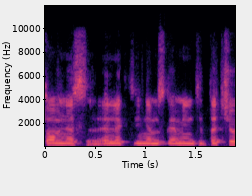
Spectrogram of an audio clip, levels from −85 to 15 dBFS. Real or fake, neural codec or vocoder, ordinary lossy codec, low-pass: real; none; Opus, 24 kbps; 9.9 kHz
